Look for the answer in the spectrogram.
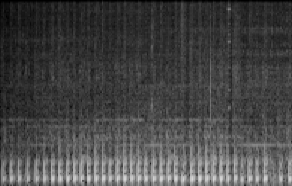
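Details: Pit bike after carburetor fiddling and a swap to a spare carburetor, motor missing some mounting bolts: slow, uneven chuffing, about three or four pulses a second, as it struggles at idle. The fuel tank turned out to be empty.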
